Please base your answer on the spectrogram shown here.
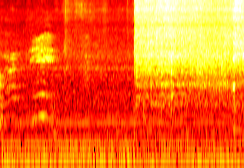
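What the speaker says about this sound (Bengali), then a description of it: "প্রথমে আমি এই পাঁকাল মাছগুলো ভেজে নেব" Mud eels frying in mustard oil in a pan, a loud broadband sizzle that bursts in suddenly after a quieter stretch with soft voices and clatter, then holds steady and close.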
